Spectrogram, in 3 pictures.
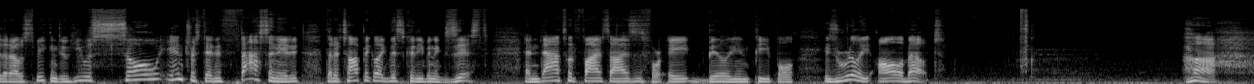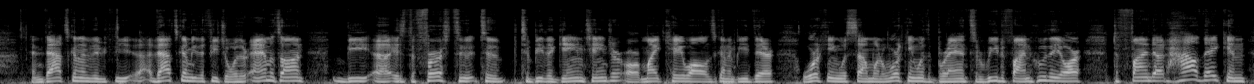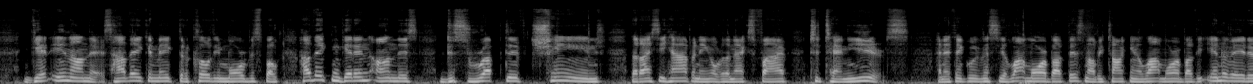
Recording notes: Listen to this podcast episode, which I made in my car from my Google Pixel 2 XL - unedited version...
